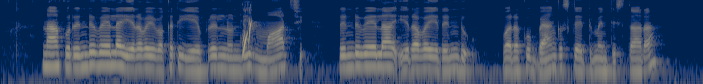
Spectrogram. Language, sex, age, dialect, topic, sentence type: Telugu, female, 25-30, Southern, banking, question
